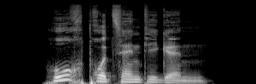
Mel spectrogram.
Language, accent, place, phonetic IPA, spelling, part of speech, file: German, Germany, Berlin, [ˈhoːxpʁoˌt͡sɛntɪɡn̩], hochprozentigen, adjective, De-hochprozentigen.ogg
- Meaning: inflection of hochprozentig: 1. strong genitive masculine/neuter singular 2. weak/mixed genitive/dative all-gender singular 3. strong/weak/mixed accusative masculine singular 4. strong dative plural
